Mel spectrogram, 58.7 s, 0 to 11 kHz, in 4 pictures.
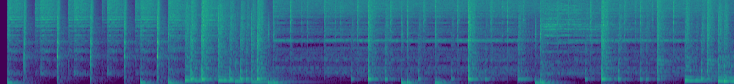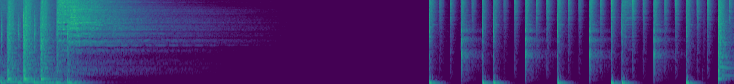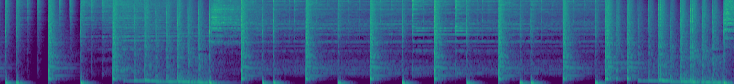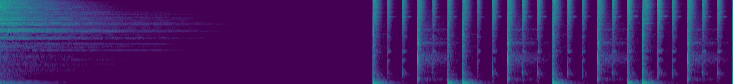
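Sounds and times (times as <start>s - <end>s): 
TD20 drum kit pattern: 0.0s - 17.0s, 23.3s - 45.2s, 51.5s - 58.6s.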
